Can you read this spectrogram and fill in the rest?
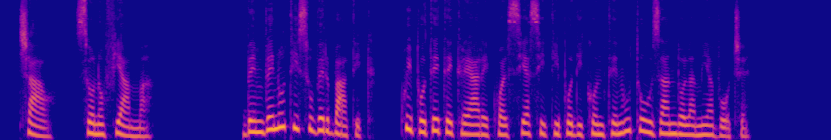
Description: FiammaFemale Italian AI voice
Fiamma is a female AI voice for Italian (Italy).
Voice sample
Listen to Fiamma's female Italian voice.
Female
Fiamma delivers clear pronunciation with authentic Italy Italian intonation, making your content sound professionally produced.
